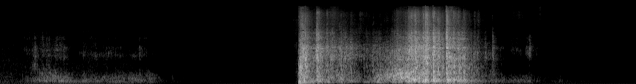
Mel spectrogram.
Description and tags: Modern office chair, pushed, rolled, and crashed. (created for radio play fx)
